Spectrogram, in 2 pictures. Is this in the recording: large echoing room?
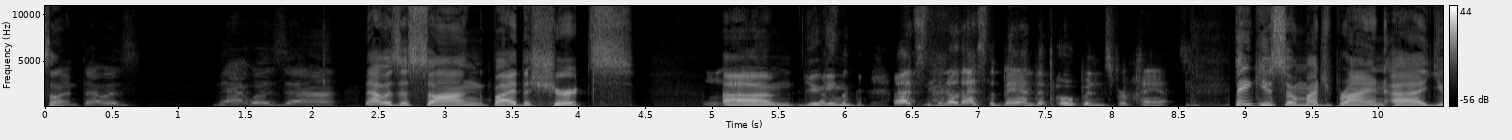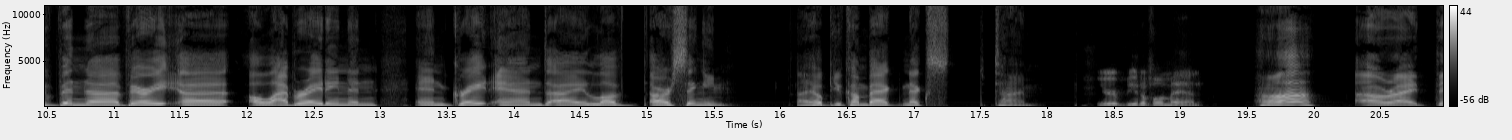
no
